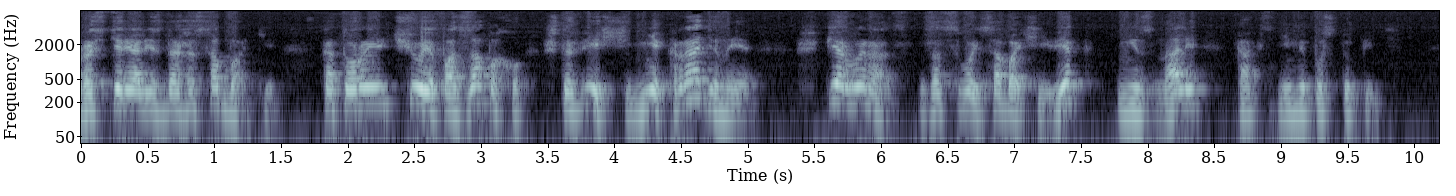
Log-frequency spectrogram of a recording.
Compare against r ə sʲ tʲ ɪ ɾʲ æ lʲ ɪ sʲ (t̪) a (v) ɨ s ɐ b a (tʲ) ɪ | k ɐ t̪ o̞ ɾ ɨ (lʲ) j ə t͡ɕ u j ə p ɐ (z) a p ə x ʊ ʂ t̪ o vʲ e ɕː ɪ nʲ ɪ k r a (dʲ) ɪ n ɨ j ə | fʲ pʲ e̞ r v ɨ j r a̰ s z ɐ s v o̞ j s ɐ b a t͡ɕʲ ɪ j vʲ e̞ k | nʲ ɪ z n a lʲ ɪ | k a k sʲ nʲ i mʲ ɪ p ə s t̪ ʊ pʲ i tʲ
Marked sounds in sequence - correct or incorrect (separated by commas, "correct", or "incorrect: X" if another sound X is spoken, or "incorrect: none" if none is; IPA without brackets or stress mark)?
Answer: incorrect: d̪, incorrect: ʐ, incorrect: kʲ, incorrect: none, correct, correct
